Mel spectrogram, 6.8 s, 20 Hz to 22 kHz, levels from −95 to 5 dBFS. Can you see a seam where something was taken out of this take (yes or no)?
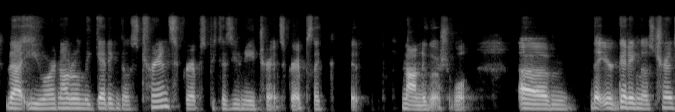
yes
